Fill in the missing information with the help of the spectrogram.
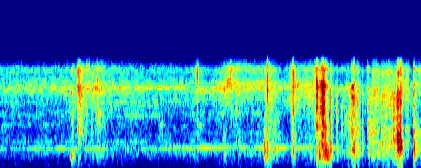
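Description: Irregular clicks and knocks over a faint steady hum, sparse at first, then coming thick and loud a little past three seconds in and again near the end.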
